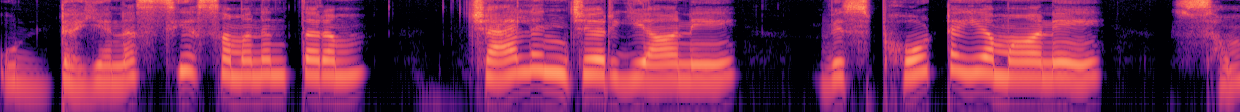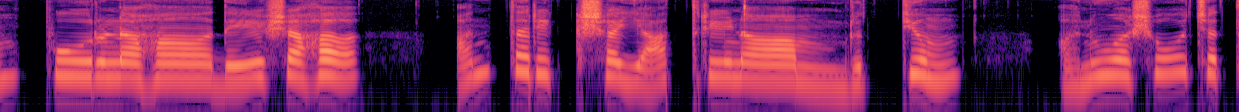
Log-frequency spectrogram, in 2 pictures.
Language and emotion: Sanskrit, sad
